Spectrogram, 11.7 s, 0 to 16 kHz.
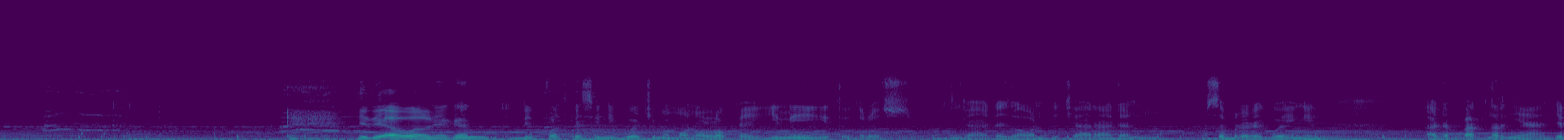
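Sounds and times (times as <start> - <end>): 
cat meowing: 0.3 - 1.0
speech: 2.2 - 11.7.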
